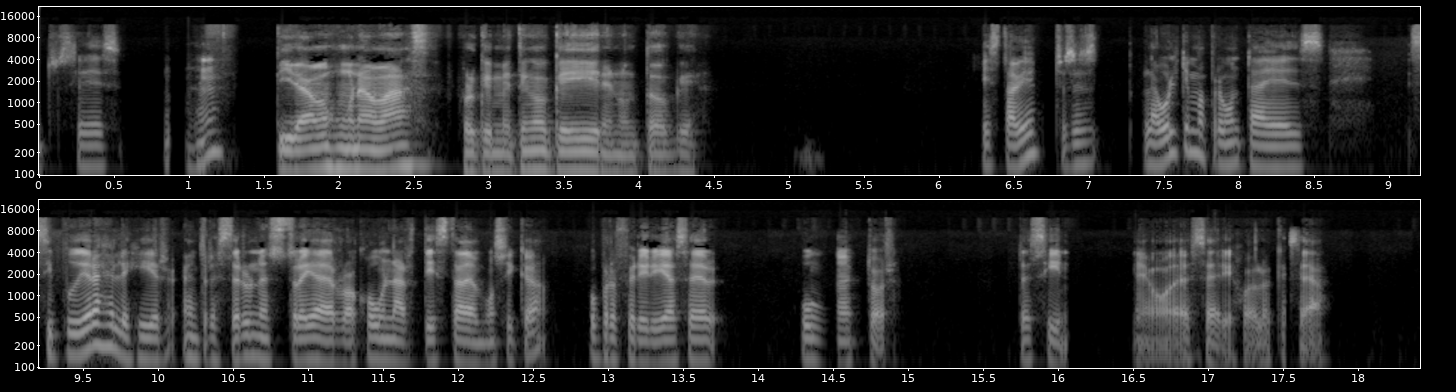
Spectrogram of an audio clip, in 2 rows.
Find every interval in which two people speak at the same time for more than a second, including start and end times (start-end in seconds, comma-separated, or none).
none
